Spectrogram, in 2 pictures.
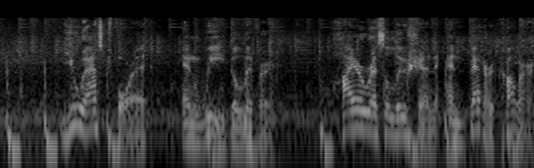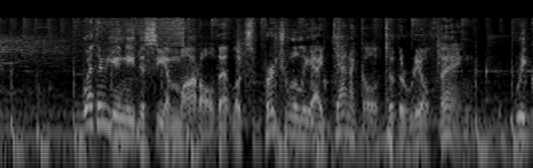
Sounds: music, speech

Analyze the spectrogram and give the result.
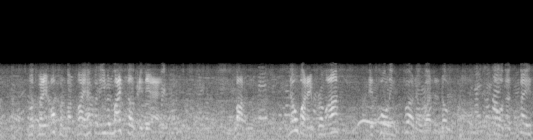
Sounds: speech

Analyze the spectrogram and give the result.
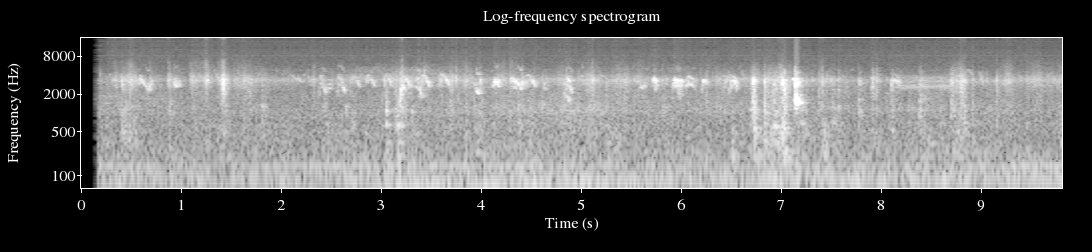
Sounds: bird

